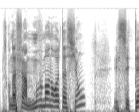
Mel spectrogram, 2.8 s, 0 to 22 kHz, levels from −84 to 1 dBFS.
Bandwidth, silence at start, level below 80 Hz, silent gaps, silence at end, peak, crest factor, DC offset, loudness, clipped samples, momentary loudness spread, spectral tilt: 17 kHz; 0.05 s; -42 dBFS; none; 0 s; -6 dBFS; 18 dB; under 0.1%; -25 LUFS; under 0.1%; 11 LU; -4 dB/octave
